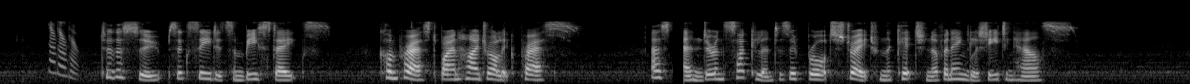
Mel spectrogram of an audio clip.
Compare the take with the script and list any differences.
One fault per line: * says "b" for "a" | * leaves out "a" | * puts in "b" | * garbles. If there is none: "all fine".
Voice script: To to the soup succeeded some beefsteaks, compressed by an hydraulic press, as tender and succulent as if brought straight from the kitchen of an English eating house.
* leaves out "to"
